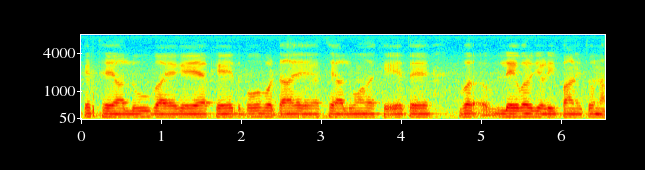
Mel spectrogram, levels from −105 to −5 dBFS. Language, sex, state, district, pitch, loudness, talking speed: Punjabi, male, Punjab, Kapurthala, 100 Hz, -18 LUFS, 175 wpm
